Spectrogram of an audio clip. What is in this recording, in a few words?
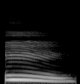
m, ipa consonants; ipa pronunciation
